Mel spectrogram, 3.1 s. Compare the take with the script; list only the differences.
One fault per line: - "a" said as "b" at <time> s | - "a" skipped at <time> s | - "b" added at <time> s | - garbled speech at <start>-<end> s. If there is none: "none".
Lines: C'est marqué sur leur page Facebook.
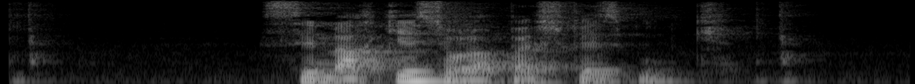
none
